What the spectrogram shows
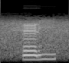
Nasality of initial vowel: nasal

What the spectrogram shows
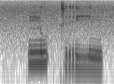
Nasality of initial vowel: oral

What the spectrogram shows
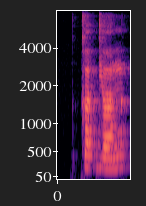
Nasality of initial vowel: oral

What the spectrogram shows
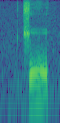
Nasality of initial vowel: oral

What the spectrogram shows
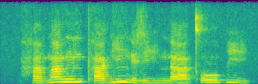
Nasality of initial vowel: nasal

